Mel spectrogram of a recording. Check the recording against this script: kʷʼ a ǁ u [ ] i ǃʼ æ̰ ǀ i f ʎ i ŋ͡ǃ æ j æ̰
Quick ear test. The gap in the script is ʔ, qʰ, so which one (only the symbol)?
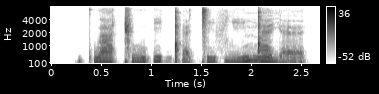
ʔ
